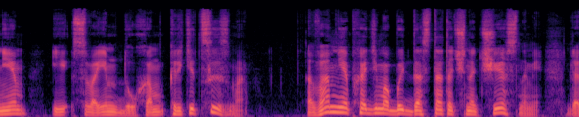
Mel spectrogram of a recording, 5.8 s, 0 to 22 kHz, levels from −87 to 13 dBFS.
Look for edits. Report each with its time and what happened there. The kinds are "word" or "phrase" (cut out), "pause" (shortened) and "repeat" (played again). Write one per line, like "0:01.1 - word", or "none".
none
